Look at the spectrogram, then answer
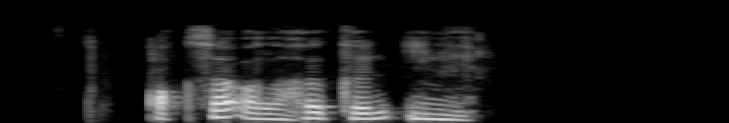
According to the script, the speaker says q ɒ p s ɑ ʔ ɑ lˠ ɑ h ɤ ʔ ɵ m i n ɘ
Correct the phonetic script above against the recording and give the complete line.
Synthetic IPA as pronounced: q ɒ q s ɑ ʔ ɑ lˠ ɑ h ɤ k ɵ n i n ɘ

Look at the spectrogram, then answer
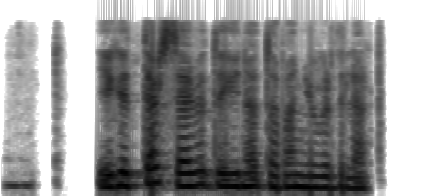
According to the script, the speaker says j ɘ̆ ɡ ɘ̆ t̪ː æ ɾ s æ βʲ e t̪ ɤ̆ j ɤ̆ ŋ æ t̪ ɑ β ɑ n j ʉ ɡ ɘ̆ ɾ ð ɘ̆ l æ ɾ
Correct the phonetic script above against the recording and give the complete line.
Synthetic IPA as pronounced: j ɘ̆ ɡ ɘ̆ t̪ː æ ɾ s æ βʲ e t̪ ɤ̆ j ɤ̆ n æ t̪ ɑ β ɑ n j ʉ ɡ ɘ̆ ɾ ð ɘ̆ l æ ɾ

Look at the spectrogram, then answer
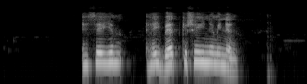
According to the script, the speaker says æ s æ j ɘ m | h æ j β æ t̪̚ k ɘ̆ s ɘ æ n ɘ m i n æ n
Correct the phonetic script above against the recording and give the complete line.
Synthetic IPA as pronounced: æ s æ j ɘ m | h æ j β æ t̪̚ k ɘ̆ ʃ ɘ i n ɘ m i n æ n

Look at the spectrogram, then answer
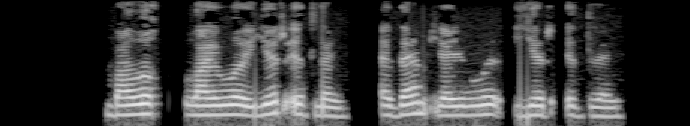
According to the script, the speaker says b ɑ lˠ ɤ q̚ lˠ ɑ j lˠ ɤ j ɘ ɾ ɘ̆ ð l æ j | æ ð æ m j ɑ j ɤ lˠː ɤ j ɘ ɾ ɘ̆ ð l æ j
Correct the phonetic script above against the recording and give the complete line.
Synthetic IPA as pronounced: b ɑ lˠ ɤ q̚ lˠ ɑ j lˠ ɤ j ɘ ɾ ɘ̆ ð l æ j | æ ð æ m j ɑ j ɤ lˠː ɤ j ɘ ɾ ɘ̆ ð l æ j

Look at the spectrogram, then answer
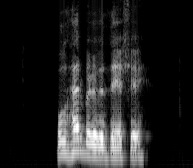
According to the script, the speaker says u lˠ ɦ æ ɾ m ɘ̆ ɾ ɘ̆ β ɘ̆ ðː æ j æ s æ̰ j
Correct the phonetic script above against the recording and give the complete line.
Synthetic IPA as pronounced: u lˠ ɦ æ ɾ b ɘ̆ ɾ ɘ̆ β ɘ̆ ðː æ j æ ʃ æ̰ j

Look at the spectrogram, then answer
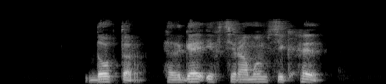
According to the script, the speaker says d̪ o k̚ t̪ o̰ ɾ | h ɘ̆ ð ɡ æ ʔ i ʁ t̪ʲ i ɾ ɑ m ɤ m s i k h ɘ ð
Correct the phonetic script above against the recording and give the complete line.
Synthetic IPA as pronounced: d̪ o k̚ t̪ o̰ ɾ | h ɘ̆ ð ɡ æ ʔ i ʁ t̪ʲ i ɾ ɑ m ɤ m s i k h ɘ ð

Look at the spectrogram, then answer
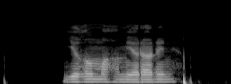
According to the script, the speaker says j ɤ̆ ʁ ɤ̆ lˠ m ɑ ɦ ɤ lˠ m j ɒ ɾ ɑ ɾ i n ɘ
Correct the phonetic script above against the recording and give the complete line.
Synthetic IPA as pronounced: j ɤ̆ ʁ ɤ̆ lˠ m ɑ ɦ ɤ m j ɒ ɾ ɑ ɾ i n ɘ

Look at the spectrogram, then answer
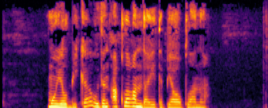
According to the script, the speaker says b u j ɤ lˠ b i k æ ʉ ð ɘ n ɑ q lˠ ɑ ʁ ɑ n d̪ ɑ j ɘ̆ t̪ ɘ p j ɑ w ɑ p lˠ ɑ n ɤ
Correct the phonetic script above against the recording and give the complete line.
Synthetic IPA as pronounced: m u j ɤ lˠ b i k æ ʉ ð ɘ n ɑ q lˠ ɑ ʁ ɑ n d̪ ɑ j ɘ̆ t̪ ɘ p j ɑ w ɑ p lˠ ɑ n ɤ

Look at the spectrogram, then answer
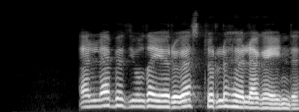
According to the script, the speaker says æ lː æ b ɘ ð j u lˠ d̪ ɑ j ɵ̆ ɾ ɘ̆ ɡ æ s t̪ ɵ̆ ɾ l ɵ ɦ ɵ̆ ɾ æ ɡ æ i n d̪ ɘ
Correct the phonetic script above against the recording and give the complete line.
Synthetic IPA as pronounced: æ lː æ b ɘ ð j u lˠ d̪ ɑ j ɵ̆ ɾ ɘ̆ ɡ æ s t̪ ɵ̆ ɾ l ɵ ɦ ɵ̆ l æ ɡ æ i n d̪ ɘ

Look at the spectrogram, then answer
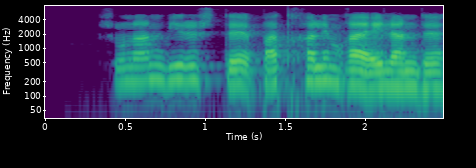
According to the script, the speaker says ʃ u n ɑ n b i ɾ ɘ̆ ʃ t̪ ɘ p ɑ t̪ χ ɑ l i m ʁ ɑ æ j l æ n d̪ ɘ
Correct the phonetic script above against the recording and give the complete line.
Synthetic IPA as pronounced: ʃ u n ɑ n b i ɾ ɘ̆ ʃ t̪ ɘ p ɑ t̪ χ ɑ l i m ʁ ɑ æ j l æ n d̪ ɘ

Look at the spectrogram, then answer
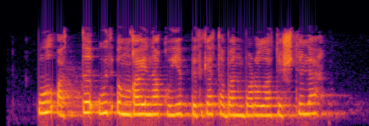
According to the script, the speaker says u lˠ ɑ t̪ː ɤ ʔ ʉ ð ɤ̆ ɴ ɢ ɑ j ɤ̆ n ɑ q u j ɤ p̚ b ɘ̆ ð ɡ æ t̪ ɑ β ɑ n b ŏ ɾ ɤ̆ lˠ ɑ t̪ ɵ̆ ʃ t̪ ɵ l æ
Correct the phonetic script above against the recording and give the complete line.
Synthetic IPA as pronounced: u lˠ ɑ t̪ː ɤ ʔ ʉ ð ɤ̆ ɴ ɢ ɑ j ɤ̆ n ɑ q u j ɤ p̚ b ɘ̆ ð ɡ æ t̪ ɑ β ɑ n b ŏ ɾ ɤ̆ lˠ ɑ t̪ ɵ̆ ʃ t̪ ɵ l æ

